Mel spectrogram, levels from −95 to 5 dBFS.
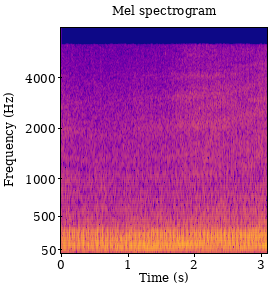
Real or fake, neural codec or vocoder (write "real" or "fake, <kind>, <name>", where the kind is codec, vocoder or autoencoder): real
